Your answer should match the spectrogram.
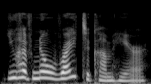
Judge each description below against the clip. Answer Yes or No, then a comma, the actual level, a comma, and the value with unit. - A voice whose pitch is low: No, high, 240 Hz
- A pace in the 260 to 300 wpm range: Yes, fast, 275 wpm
